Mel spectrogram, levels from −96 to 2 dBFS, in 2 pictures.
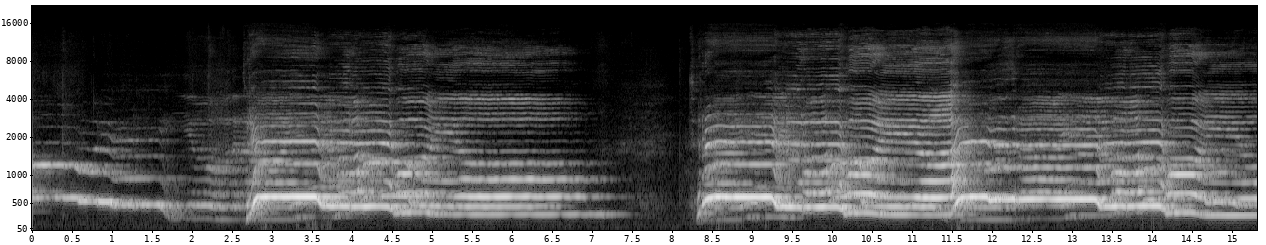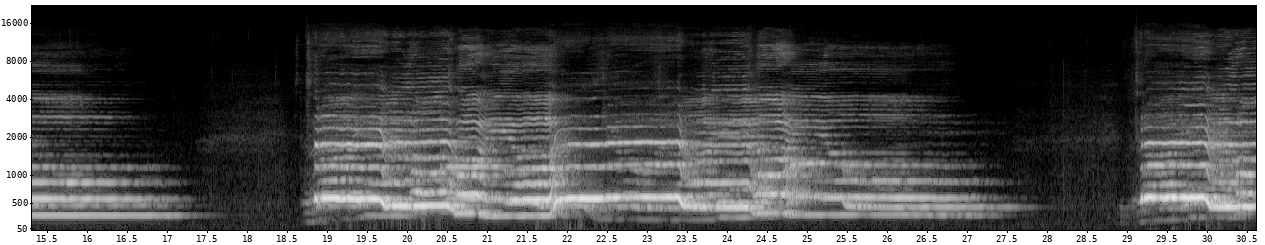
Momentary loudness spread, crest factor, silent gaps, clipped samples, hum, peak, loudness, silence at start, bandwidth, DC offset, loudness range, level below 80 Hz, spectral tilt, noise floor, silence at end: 16 LU; 14 dB; none; under 0.1%; none; -4 dBFS; -17 LUFS; 0 s; 11 kHz; under 0.1%; 11 LU; -76 dBFS; -3 dB/octave; -67 dBFS; 0 s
